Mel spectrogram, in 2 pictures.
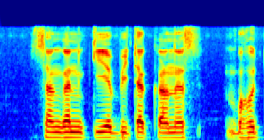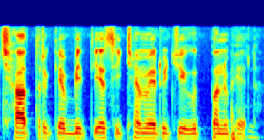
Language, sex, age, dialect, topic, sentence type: Maithili, male, 18-24, Southern/Standard, banking, statement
